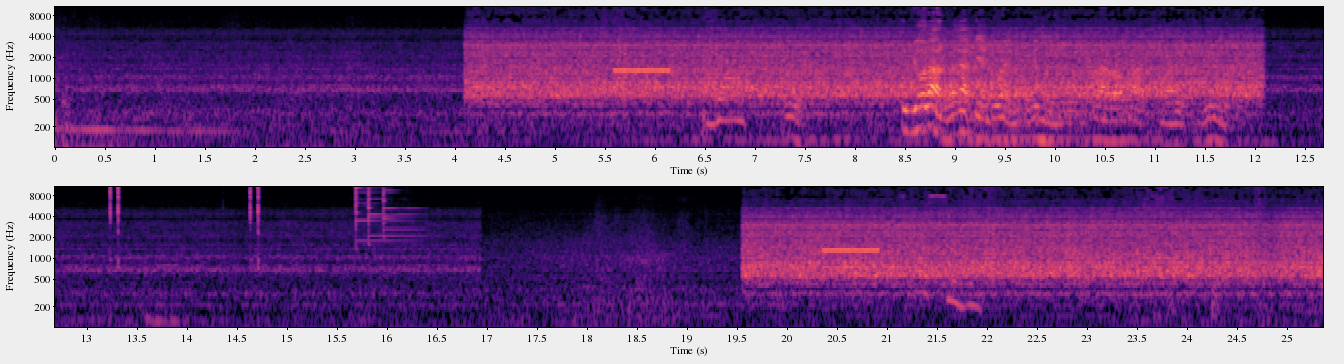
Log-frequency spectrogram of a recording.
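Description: Radio-style static hiss cutting in and out abruptly in stretches of several seconds, with a short beep shortly after each stretch begins and faint snatches of voice-like sound within the hiss, over a low hum.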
